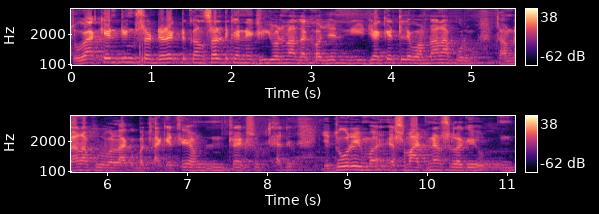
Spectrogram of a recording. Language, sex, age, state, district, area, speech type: Maithili, male, 45-60, Bihar, Darbhanga, rural, spontaneous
